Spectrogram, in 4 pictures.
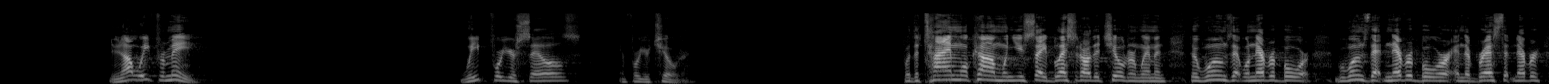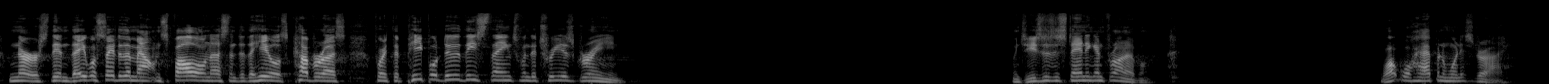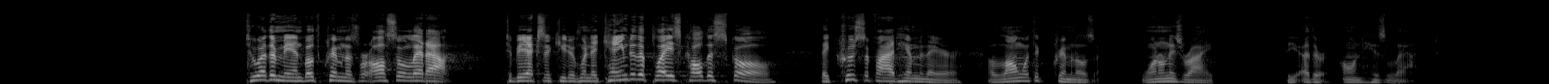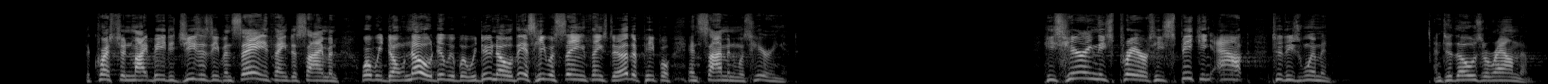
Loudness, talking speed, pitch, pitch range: -28 LUFS, 165 wpm, 175 Hz, 140-200 Hz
